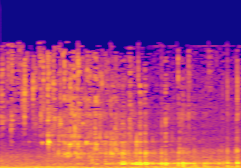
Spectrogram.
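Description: A just-opened Slow Brew craft beer, hopped with Citra and Amarillo and brewed on the Central California coast, pouring into a glass: a steady liquid trickle with small splashy drips and fizzing, moderately quiet, with no talking.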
